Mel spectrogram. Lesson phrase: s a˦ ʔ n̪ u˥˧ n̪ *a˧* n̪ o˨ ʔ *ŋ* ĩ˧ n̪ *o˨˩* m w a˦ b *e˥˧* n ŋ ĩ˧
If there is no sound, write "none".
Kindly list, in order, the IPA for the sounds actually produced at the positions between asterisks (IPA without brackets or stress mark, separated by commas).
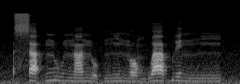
ã˧, ŋ, ɔ˨˩, e˥˧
